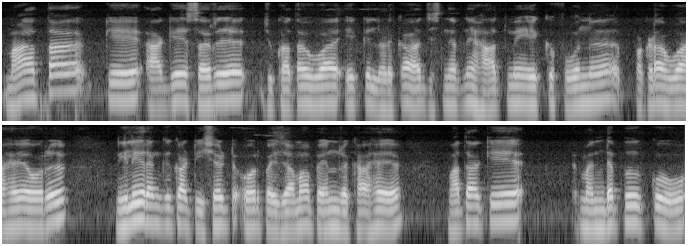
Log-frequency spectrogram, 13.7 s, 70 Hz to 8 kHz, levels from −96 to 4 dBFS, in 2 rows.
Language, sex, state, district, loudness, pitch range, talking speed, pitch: Hindi, male, Uttar Pradesh, Muzaffarnagar, -18 LUFS, 130-160 Hz, 140 wpm, 140 Hz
